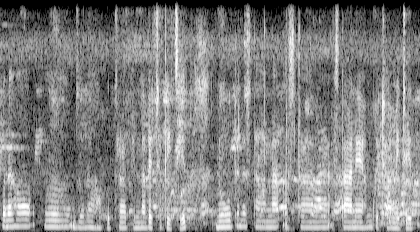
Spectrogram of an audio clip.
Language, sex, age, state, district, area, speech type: Sanskrit, female, 18-30, Kerala, Thrissur, urban, spontaneous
